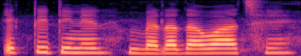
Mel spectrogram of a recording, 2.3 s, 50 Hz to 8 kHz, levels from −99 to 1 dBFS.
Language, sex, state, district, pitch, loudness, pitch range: Bengali, female, West Bengal, Alipurduar, 235 Hz, -16 LUFS, 220-245 Hz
